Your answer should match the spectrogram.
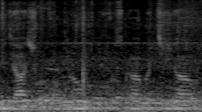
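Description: Speech: a man talking, over a steady low hum.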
